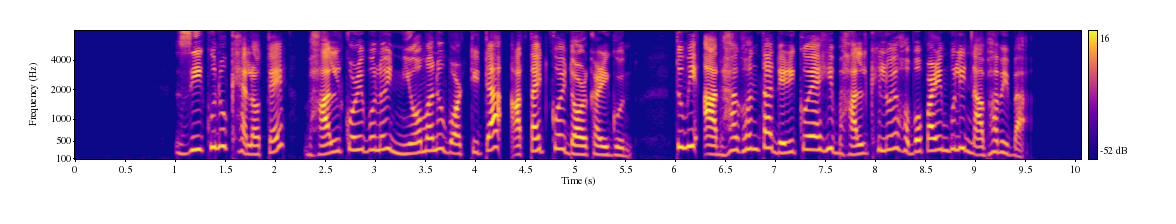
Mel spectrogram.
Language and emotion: Assamese, angry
